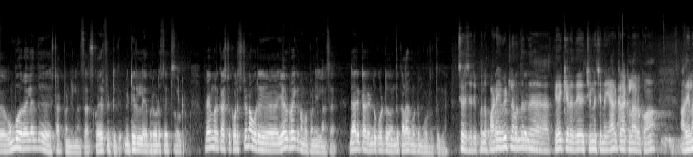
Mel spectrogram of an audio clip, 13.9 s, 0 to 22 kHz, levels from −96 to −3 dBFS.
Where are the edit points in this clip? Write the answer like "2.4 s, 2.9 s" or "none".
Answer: 3.8 s, 9.0 s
